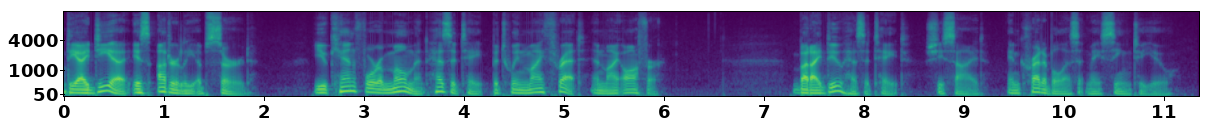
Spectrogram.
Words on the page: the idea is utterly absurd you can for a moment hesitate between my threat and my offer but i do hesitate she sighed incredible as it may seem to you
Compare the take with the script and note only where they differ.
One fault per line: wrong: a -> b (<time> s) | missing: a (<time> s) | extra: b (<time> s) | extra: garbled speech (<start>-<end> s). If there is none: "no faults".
no faults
